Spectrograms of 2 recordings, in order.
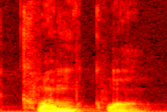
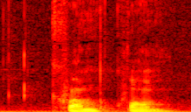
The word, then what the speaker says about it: quamquam: Müsste man am Schluss das M nur leicht klingen lassen und es leicht nasalieren wollen. Also Quamquam. Quamquam.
